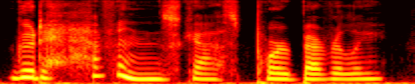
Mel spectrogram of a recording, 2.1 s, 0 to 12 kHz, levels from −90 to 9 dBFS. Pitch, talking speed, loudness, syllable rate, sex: 235 Hz, 145 wpm, -17 LUFS, 4.9 syllables/s, female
